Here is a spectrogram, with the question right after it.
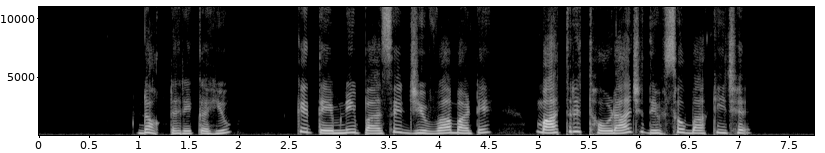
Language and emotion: Gujarati, sad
